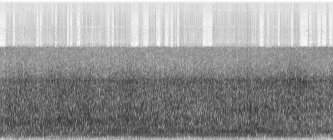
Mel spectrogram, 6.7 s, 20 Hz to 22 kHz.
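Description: Race car engines at the 1955 Indianapolis 500 parade lap rumble in a steady, loud, continuous drone with no break or distinct passes, the cars held back in formation.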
